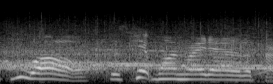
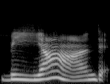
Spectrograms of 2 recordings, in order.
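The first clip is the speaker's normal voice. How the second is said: ordinary talk, nothing marked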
